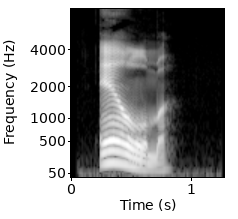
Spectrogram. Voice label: "elm", English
